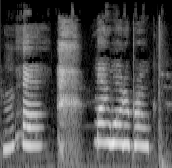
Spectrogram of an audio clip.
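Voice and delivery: very high, loud, stretched-out cry; hammed-up wail for mom; mock panicked wail.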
